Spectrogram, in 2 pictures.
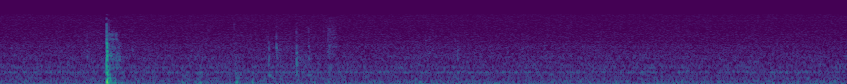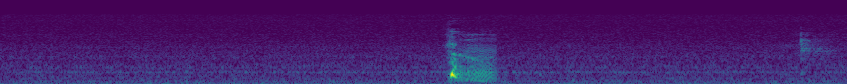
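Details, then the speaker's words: Hiccups that keep returning after seeming to stop: two brief, sharp throat catches about six seconds apart against quiet room noise. "I love how my hiccups like to make a fool of me they're like go ahead talk about say they're gone say we're gone then they just come back"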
